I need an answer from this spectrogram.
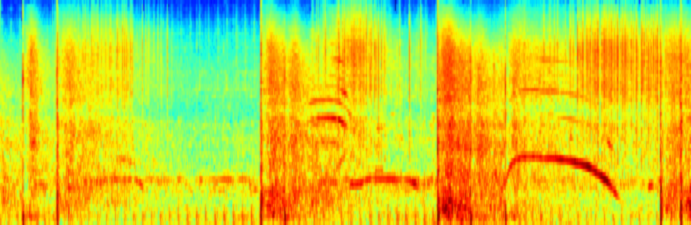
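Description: Aerial fireworks display: several sharp shell bursts over continuous crackling. A few whistles are heard, the longest a clear tone falling in pitch over about a second near the end.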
